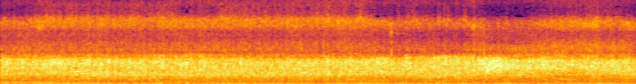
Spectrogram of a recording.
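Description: Paramotor engine and propeller running steadily in flight, mixed with heavy wind rush on the microphone.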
